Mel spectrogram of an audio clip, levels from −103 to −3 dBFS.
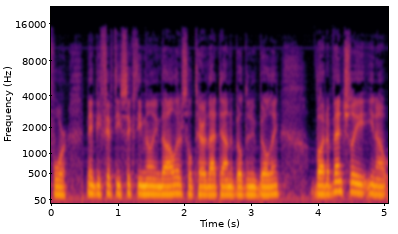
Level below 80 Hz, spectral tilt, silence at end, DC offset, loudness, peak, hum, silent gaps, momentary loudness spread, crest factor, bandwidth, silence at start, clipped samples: -54 dBFS; -7 dB/octave; 0 s; under 0.1%; -27 LUFS; -12 dBFS; none; none; 7 LU; 14 dB; 13.5 kHz; 0 s; under 0.1%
